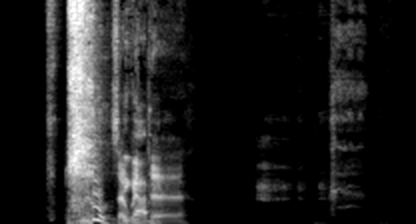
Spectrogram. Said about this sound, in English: I thought you were saying they got you, like someone shot you in the back of the head with a sniper rifle and it caused you to sneeze.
